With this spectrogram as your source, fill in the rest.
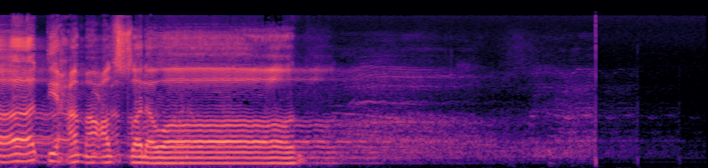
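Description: A man chants loudly into a microphone in an echoing hall, his voice fading away.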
